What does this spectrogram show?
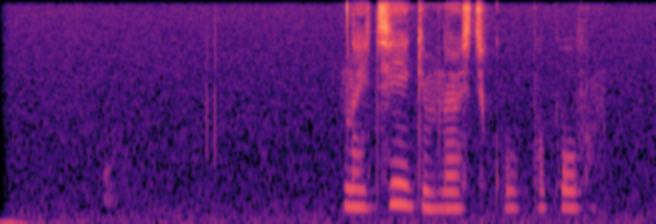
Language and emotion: Russian, sad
